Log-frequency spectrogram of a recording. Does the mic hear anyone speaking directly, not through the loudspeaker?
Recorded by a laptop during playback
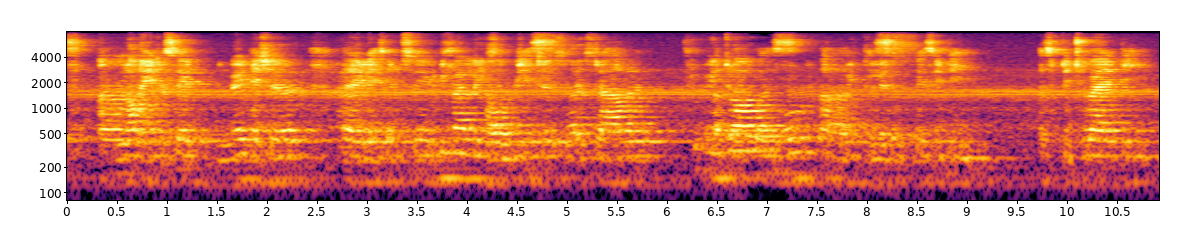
No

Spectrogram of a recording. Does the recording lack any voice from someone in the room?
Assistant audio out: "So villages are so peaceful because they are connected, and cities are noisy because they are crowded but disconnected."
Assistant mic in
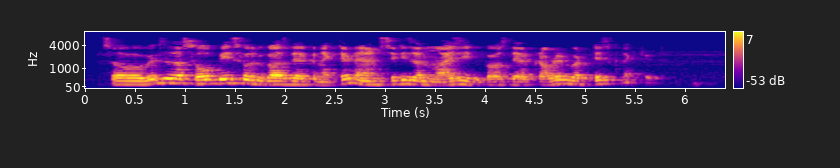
Yes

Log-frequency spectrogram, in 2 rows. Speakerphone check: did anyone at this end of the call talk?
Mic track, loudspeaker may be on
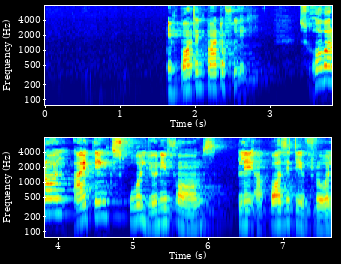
Yes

